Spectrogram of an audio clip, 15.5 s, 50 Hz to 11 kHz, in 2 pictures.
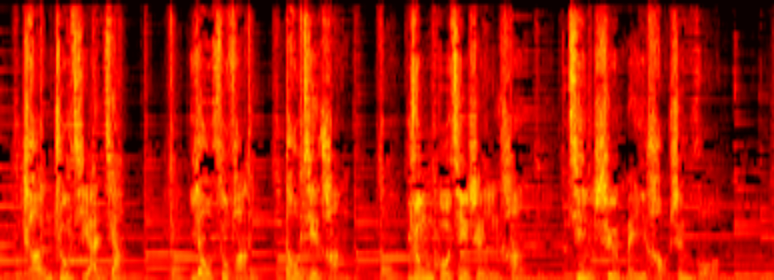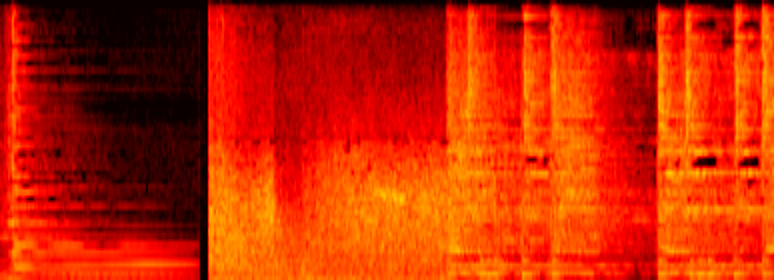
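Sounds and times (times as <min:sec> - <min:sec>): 
music: 0:00.0 - 0:09.8, 0:12.4 - 0:15.4
speech: 0:00.3 - 0:07.9
fireworks and firecrackers bursting at Spring Festival: 0:09.8 - 0:14.2.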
